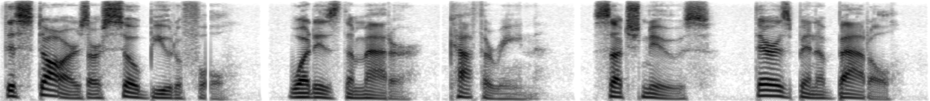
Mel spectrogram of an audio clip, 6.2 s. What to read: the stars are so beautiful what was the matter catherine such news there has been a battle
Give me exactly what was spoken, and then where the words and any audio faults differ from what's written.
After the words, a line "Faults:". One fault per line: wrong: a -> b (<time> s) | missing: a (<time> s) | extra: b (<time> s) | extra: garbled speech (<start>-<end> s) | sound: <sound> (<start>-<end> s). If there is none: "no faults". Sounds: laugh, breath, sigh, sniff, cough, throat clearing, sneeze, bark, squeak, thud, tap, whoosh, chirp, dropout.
the stars are so beautiful what is the matter catherine such news there has been a battle
Faults:
sound: dropout (1.4-1.4 s)
wrong: was -> is (2.1 s)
